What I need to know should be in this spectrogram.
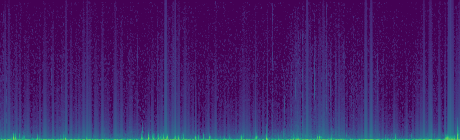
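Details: Woman's stomach growling while hungry and digesting, during her menstrual period: low gurgling rumbles and bubbling pops from the belly; stomach growling.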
